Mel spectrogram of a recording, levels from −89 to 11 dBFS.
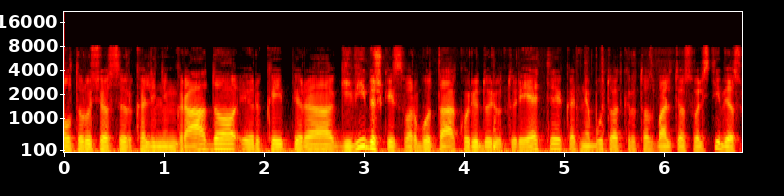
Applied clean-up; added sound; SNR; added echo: none; Motor vehicle (road); 15 dB; none.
